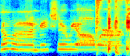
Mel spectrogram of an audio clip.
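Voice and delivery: tiny, very high little-lady voice. Telling a story about a movie script, voicing the little lady in his head. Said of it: "that little lady head in my voice going".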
